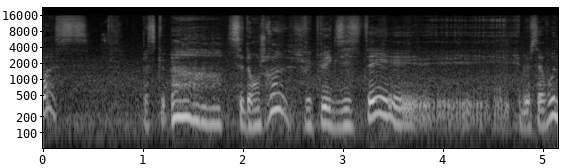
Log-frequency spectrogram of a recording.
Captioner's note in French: halètement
